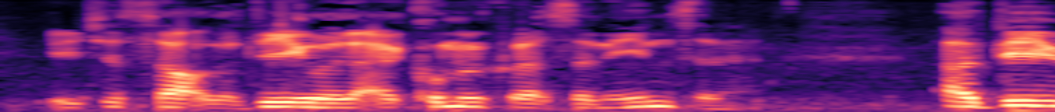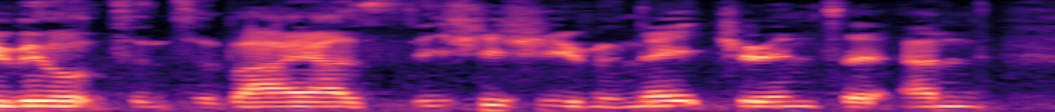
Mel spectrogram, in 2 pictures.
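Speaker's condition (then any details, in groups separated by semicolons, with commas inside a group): Cerebral palsy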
